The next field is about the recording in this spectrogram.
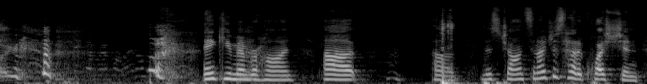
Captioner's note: laughter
